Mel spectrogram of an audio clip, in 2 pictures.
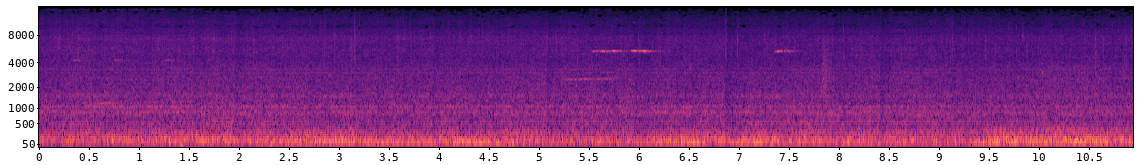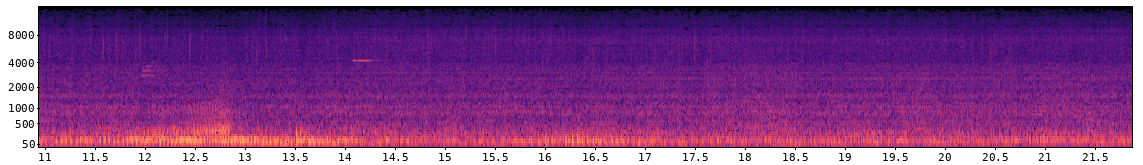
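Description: Steady low rumble of street background noise, like passing road traffic, swelling louder for a few seconds in the middle.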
